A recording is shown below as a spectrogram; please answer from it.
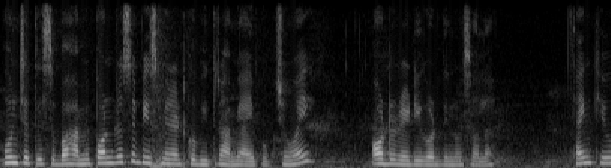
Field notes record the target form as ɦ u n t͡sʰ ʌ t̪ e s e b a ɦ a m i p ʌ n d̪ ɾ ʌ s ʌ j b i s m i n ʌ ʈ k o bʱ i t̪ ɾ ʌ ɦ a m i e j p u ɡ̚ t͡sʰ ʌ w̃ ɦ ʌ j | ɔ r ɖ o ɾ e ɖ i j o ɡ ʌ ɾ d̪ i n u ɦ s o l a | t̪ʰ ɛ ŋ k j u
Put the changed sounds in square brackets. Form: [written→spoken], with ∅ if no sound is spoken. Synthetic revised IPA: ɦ u n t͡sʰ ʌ t̪ e s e b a ɦ a m i p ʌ n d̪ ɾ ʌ s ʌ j b i s m i n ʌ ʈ k o bʱ i t̪ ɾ ʌ ɦ a m i [e→a] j p u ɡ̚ t͡sʰ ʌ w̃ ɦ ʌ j | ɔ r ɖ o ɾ e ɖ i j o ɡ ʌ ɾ d̪ i n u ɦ s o l a | t̪ʰ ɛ ŋ k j u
